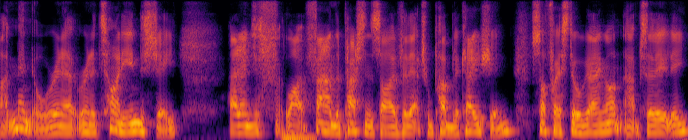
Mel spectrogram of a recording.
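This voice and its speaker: The speech comes at a very fast pace. It is delivered with a London accent. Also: man. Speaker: telecom industry publisher and podcast host. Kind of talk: casual podcast interview.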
